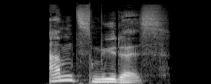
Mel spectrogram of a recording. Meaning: strong/mixed nominative/accusative neuter singular of amtsmüde
- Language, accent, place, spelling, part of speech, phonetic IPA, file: German, Germany, Berlin, amtsmüdes, adjective, [ˈamt͡sˌmyːdəs], De-amtsmüdes.ogg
